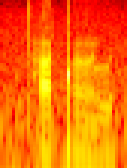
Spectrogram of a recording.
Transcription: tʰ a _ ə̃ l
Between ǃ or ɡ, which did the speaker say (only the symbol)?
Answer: ǃ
